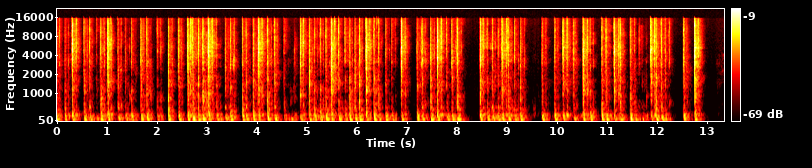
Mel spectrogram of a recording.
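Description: Fingertips of both hands tap continuously on the black plastic chiclet keys of a silver laptop with a hollow shell. The result is a dense, rapid stream of short, dry clicks with a thudding low body and a bright top edge. Brief pauses break the typing near the 7, 8.5, 9.5 and 12.5 second marks before it stops at the end.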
